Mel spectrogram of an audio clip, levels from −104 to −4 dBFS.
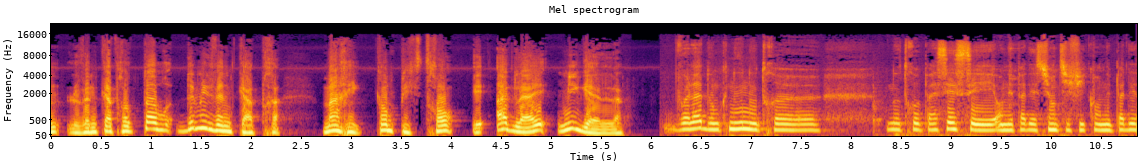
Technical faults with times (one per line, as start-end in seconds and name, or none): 0.00-10.86 hard clipping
